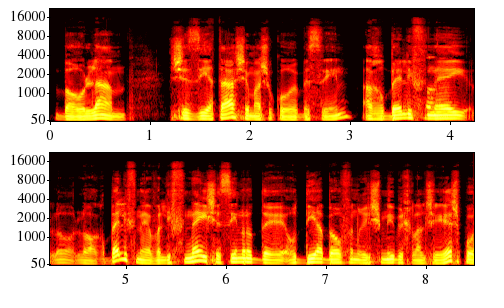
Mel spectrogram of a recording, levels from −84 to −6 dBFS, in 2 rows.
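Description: A short speech recording with two small repeated-frames stutters. At 6.19 to 6.23 s a block of about 43 ms plays twice, which fits two compressed frames being written or sent again. At 7.42 to 7.44 s a roughly 21 ms block repeats once, which points to a single duplicated frame. The decoder plays the same slice back each time, so the audio briefly hiccups and gets about 64 ms longer overall.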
